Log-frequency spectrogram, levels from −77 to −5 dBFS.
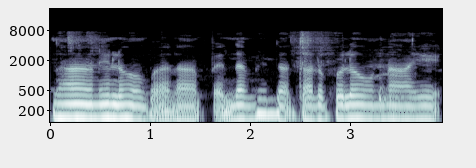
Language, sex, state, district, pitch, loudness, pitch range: Telugu, male, Telangana, Mahabubabad, 130 Hz, -15 LUFS, 125-135 Hz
